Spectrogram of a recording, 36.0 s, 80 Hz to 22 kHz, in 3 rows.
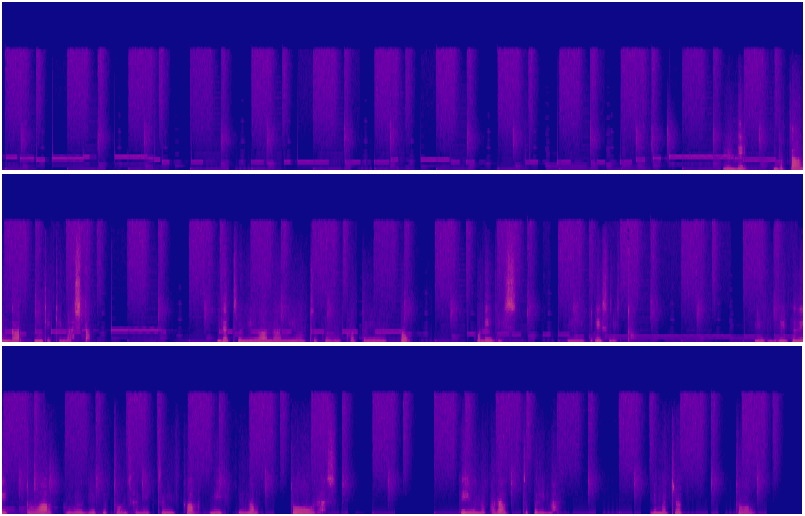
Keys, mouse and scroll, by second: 1.3 alt+click, 2.9 e, 3.9-5.5 alt+drag, 6.0 alt+click, 6.3 alt+right click, 6.6-7.6 alt+drag, 7.8 alt+drag, 8.4 alt+click, 9.0 alt+right drag, 9.3-9.7 alt+drag, 9.9-10.3 alt+middle drag, 10.3 alt+click, 12.0 alt+click, 12.9 alt+click, 13.3 alt+click, 13.8 alt+right drag, 14.2-16.0 alt+drag, 17.1 alt+click, 22.6 alt+click, 24.8 alt+click, 26.5 alt+click, 29.2 alt+click, 34.8 q.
